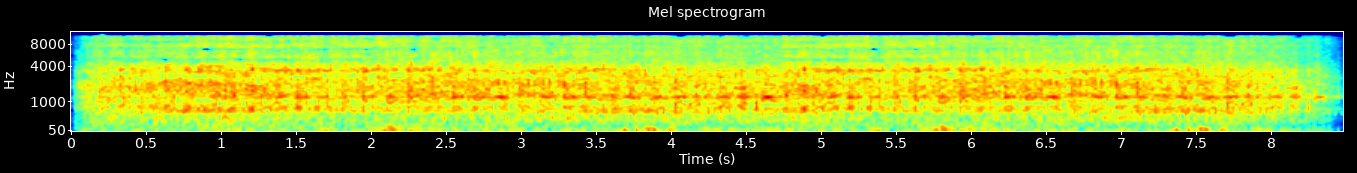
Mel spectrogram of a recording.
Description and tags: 26.08.09: Wielka street in the center of Poznan. The taxidriver is waiting on some client.
car, taxi, street, noise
